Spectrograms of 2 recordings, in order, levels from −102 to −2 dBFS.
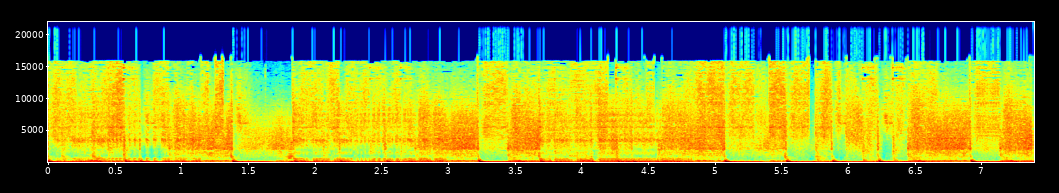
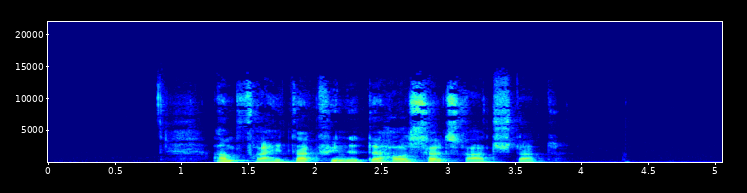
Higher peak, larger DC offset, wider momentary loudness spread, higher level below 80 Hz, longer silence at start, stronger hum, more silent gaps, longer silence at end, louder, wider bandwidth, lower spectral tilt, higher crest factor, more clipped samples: first, 0 dBFS vs -30 dBFS; neither; second, 2 LU vs 20 LU; first, -10 dBFS vs -82 dBFS; second, 0 s vs 0.8 s; neither; neither; second, 0 s vs 1.25 s; first, -9 LUFS vs -48 LUFS; first, 17 kHz vs 14 kHz; about the same, -3 dB/octave vs -4 dB/octave; second, 8 dB vs 22 dB; first, 0.2% vs under 0.1%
